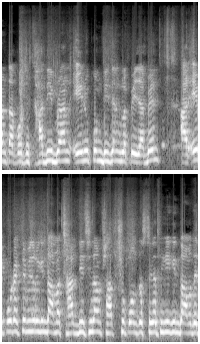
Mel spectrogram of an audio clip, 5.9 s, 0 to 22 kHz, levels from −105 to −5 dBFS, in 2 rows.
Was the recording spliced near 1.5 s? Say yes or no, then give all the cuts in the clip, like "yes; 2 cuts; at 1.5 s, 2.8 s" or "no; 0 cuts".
no; 0 cuts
